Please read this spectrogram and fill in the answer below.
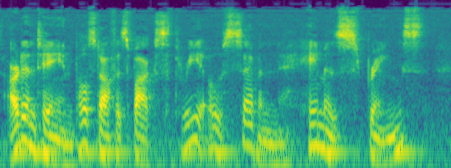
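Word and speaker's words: Jemez Springs: Post Office Box 307, Hus Springs. Now that doesn't sound like it, but it's spelled with a J. It's looks like Gez Springs, New Mexico 87025.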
